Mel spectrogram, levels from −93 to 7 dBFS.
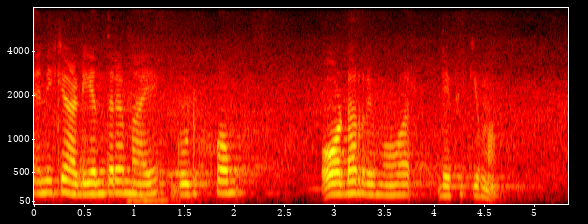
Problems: none marked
